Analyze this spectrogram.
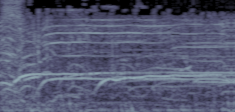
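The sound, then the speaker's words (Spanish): A crowd cheers with high-pitched shouts and whoops for Gisèle Pelicot at court. The loud, bright voices overlap in a continuous swell of excitement, with no single speaker standing out. “Aplausos a la entrada y a la salida para Giselle Pellicot, sentencia histórica, aunque su defensa se plantea recurrir.”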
